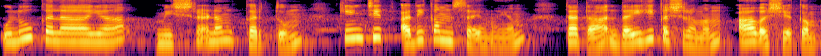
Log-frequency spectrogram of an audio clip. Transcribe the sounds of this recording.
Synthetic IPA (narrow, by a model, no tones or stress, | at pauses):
ulukɐlaːja | miʃɾɐ̰ɳɐmkɐɾt̪um | kiɲt͡ʃit̪ɐd̪ʱikɐmsɐ̰jɐmɐjɐm | t̪ɐt̪ʰad̪ɐjɦikɐʃɾɐmɐmaːʋɐʃjɐkɐm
